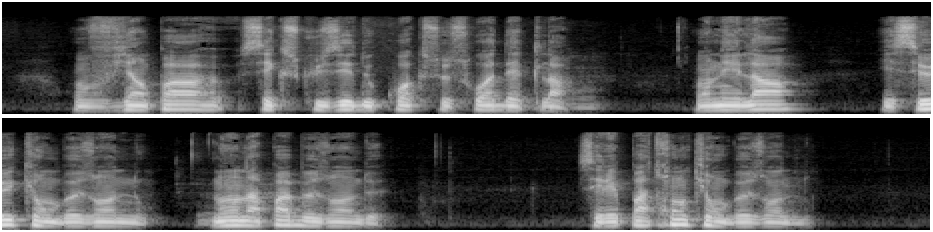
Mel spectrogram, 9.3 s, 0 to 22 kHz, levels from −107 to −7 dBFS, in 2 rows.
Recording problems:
none

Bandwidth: 13.5 kHz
